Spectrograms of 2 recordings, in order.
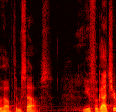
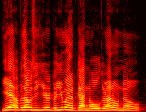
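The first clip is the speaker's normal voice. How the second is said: mock whiny excuse; 9 semitones higher, 7 dB louder than usual. Believer answering God, mock excuse.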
